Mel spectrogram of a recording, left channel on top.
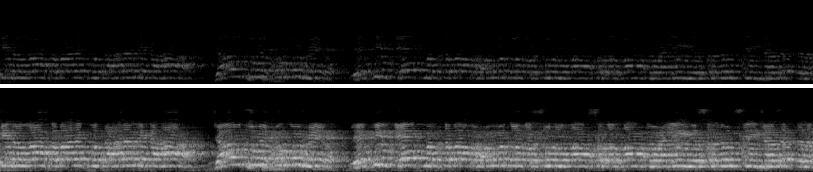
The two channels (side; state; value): left; quieter; 27.9 dB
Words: اللہ تبارک و تعالیٰ نے کہا جاؤ تمہیں حکم ہے، لیکن ایک مرتبہ محمد رسول اللہ صلی اللہ علیہ وسلم سے اجازت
